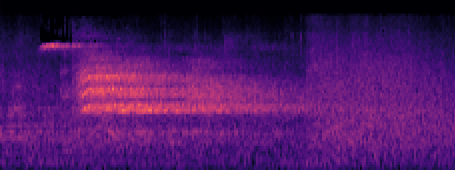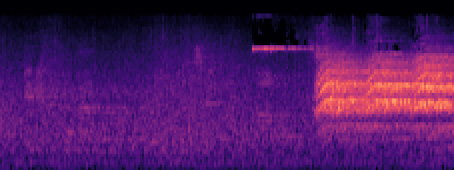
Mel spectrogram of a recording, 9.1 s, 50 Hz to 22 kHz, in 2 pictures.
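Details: Beluga during a training session at Port of Nagoya Public Aquarium, 7 June 2022, with Gray, Nana and Mirai. Brief thin high whistles sound, each followed by loud, harmonic, buzzy calls: one lasting about two seconds, another starting near the end.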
